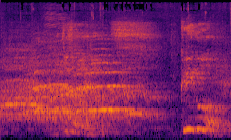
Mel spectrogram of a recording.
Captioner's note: shouts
